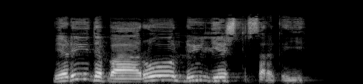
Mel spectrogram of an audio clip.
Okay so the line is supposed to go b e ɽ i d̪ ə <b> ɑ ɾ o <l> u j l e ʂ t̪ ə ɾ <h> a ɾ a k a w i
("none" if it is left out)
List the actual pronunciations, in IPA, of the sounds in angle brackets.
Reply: b, l, s

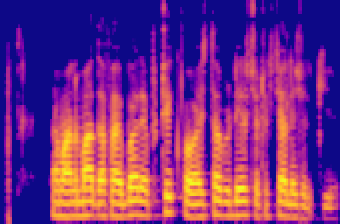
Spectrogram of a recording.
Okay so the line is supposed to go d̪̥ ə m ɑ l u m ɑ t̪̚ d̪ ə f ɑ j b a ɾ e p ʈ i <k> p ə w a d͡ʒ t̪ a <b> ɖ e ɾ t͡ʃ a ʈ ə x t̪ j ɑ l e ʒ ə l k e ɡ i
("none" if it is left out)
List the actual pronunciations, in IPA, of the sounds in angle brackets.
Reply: k, b

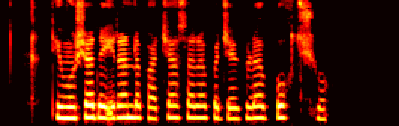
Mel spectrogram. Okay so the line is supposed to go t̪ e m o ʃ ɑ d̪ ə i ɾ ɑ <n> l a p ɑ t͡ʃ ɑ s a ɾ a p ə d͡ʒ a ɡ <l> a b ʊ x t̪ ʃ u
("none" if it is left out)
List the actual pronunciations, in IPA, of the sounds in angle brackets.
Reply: n, ɽ

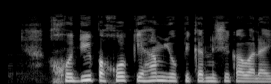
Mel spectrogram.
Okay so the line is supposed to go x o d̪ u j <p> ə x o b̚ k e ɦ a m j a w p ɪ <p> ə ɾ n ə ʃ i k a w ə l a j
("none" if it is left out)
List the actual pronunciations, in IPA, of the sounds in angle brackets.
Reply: p, k

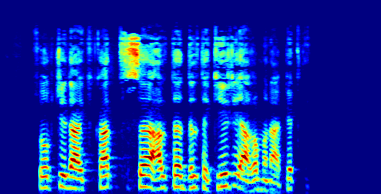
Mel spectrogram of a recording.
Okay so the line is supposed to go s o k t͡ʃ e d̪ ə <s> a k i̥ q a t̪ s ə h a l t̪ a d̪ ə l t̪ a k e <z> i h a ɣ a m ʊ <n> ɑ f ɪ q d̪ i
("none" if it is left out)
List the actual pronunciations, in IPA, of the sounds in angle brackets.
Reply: h, ʐ, n

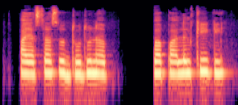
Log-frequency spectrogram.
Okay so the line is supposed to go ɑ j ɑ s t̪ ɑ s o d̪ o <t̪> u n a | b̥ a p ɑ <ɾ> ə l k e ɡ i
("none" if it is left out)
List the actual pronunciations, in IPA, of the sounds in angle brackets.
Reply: d̪, l

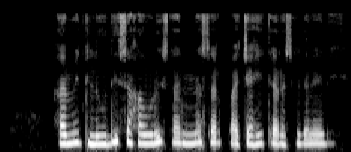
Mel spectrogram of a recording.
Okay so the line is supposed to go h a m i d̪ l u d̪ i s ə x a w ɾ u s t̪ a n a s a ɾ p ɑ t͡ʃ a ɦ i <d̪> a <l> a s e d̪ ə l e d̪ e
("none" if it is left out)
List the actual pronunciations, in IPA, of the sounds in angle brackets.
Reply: t̪, ɾ

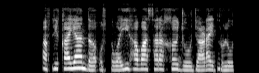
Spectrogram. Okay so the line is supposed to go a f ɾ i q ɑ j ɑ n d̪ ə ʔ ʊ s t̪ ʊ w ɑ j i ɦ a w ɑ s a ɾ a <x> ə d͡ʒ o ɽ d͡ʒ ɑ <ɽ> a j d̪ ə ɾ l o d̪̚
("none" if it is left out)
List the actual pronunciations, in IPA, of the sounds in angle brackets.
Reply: x, ɽ

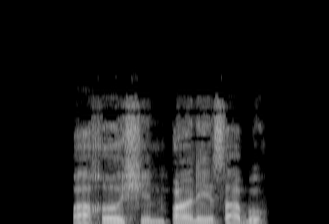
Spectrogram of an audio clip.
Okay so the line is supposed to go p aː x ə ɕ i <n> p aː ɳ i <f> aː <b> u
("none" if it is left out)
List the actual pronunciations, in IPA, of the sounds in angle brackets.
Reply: n, s, b

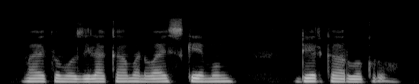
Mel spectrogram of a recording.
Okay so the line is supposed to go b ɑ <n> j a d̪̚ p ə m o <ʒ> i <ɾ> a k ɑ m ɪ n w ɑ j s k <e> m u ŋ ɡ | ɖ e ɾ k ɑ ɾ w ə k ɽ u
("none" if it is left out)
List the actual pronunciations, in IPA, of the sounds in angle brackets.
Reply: none, z, l, e

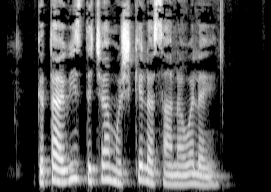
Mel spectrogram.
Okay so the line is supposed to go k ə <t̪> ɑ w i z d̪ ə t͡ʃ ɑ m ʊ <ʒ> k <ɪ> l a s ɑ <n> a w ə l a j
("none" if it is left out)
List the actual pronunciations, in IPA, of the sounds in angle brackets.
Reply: t̪, ʃ, ɪ, n

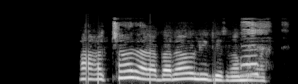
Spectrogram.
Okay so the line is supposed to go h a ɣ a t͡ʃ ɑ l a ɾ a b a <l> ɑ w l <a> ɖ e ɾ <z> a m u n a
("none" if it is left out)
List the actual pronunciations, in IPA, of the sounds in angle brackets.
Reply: ɾ, i, ɣ

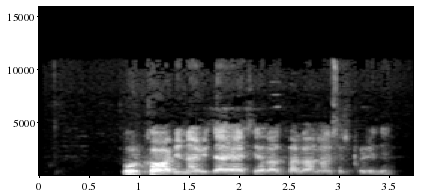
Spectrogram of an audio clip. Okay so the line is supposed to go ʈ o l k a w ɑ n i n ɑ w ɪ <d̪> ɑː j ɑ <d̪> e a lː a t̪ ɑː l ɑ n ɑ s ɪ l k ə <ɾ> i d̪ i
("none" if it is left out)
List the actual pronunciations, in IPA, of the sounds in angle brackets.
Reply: d̪, t̪, ɽ

